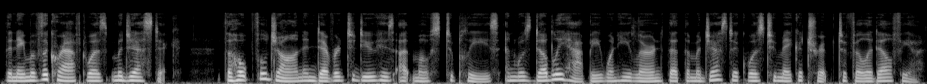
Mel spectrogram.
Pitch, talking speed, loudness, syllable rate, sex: 170 Hz, 220 wpm, -18 LUFS, 5.9 syllables/s, female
